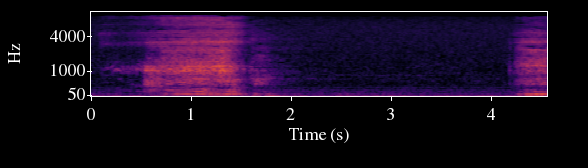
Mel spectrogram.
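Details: Nightly snore recording made with a snoring app on 2025/04/22: a rough, low, fluttering snore lasting about a second, then quiet, with the next snore about 3.5 seconds later; snoring.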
